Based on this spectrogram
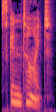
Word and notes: skintight: British English

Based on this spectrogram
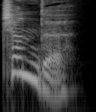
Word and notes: chunder: British English

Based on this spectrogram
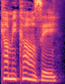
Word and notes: kamikaze: British English

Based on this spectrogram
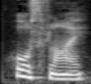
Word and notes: horsefly: British English

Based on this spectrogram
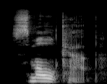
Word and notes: small-cap: British English

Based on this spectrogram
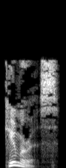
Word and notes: humourous: British English

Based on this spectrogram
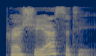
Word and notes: preciosity: British English

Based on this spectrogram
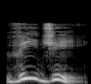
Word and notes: vg: British English

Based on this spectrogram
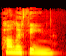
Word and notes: polythene: American English

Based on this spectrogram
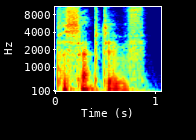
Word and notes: perceptive: British English

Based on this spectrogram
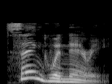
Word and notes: sanguinary: British English

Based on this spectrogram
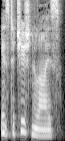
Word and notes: institutionalize: British English

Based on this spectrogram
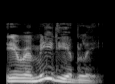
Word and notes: irremediably: British English

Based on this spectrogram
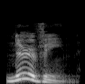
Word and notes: nervine: British English

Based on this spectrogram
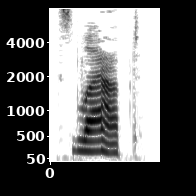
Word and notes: slapped: British English

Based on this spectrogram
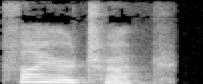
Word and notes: fire truck: American English

